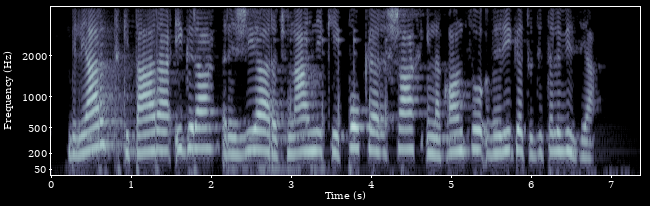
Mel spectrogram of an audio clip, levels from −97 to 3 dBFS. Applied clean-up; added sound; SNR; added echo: classical method spectral subtraction.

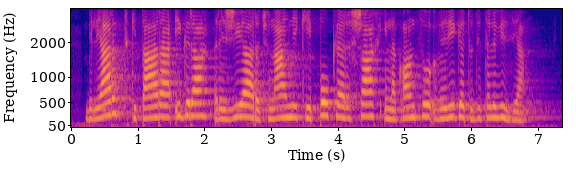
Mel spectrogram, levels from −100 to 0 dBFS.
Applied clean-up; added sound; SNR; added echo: none; none; none; none.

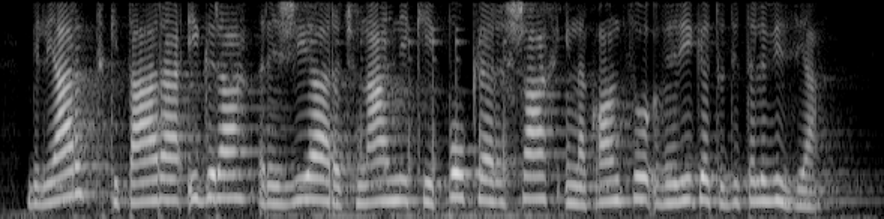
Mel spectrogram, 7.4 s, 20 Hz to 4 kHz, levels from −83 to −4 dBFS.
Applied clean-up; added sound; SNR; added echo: none; Tap / Glass; 19 dB; none.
